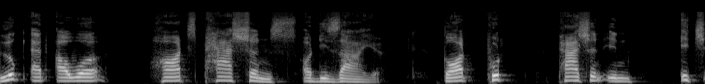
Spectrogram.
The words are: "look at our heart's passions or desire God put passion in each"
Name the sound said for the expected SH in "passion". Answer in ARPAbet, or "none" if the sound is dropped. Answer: SH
